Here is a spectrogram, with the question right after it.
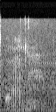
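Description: A cat purrs close by in a short, soft, continuous rumble with no other sounds over it.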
